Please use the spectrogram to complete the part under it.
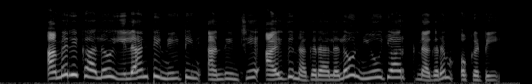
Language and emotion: Telugu, neutral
